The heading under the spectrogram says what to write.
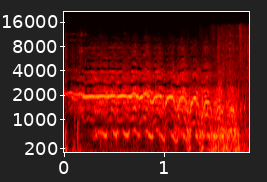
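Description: A ridden horse suddenly rears up and throws its rider, giving a loud whinny, its shrill neigh wavering rapidly up and down for nearly two seconds before breaking off into a rougher snort.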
